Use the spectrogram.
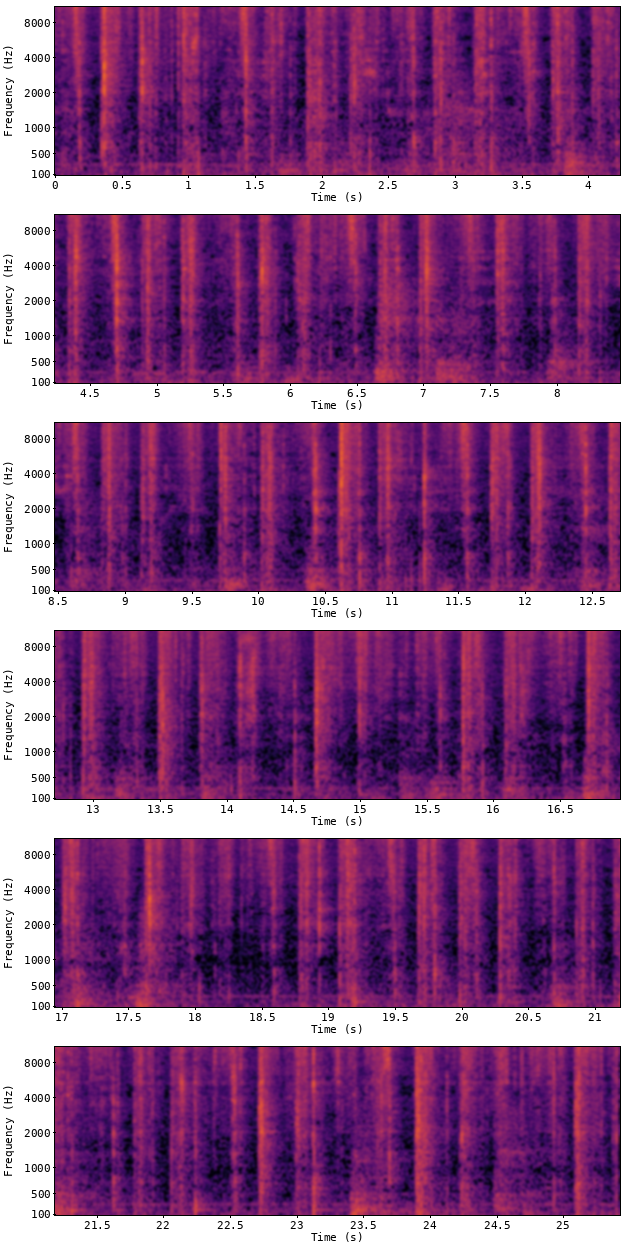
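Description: Love oracle cards being shuffled by hand, a steady run of rapid papery riffles and flicks close up, continuous and alone with no talking.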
